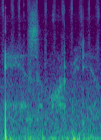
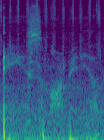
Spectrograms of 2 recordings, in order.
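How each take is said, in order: Both takes have the same delivery.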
